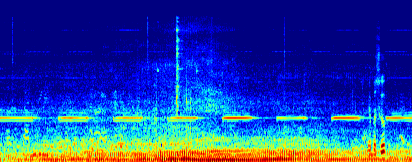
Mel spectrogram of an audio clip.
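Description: A coal truck sounds its repeating reversing alarm during a recovery operation. Regular evenly spaced beeps ring out over a loud, steady engine rumble, with voices talking in the background and occasional metallic clinks.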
